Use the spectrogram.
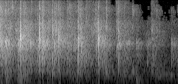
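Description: A short burst of audience applause, many hands clapping in a dense, crackling patter that holds steady and then thins out toward the end. No voices stand out.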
